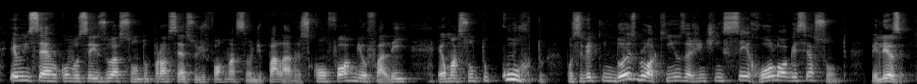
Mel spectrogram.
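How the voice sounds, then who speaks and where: Teaching an exam-prep grammar lesson, a Brazilian woman lets her pitch swing widely up and down. She speaks emphatically, keeps calling on students to look and listen, and affectionately calls viewers "my dears."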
